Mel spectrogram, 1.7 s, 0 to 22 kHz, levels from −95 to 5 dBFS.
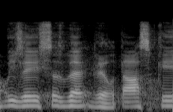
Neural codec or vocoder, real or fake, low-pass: codec, 44.1 kHz, 1.7 kbps, Pupu-Codec; fake; 10.8 kHz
